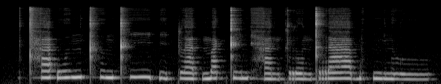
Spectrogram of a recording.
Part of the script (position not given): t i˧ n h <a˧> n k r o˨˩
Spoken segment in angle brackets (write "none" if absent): a˨˩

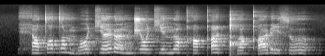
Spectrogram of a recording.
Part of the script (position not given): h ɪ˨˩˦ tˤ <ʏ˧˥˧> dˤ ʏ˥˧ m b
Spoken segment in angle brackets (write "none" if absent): ʏ˧˥˧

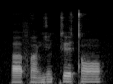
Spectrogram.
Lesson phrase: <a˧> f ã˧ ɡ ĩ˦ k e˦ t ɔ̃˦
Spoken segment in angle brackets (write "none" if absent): a˧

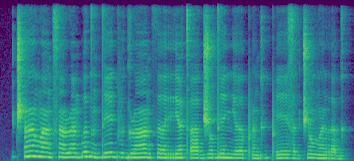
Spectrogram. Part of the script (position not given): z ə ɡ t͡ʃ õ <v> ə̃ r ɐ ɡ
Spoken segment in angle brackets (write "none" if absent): v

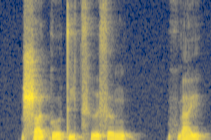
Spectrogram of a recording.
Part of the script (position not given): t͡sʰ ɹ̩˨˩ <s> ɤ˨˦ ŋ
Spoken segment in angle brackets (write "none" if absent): s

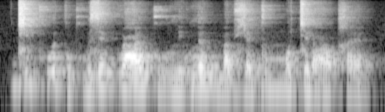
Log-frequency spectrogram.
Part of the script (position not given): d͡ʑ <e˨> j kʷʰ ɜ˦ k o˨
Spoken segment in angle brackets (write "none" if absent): e˦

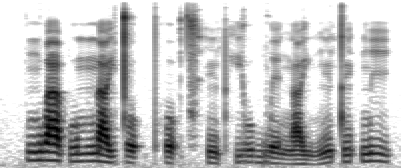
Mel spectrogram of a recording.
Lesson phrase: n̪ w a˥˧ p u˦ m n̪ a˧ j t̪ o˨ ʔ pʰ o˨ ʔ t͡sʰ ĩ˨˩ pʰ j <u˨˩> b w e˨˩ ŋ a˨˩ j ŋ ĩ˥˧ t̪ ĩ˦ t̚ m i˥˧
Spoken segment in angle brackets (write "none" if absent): u˧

